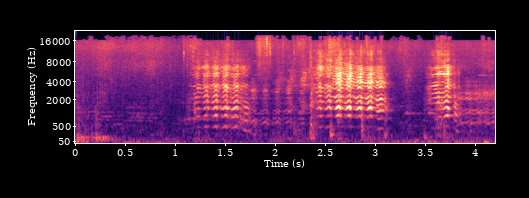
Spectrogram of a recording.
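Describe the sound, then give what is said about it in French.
Several young goat kids bleat in overlapping, quavering cries, with a few louder calls standing out over a busy background, on a goat farm with a cheese dairy where customers come to buy cheese and watch the kids. “Dans la fromagerie, des clientes viennent acheter des fromages et observer les chevreaux.”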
